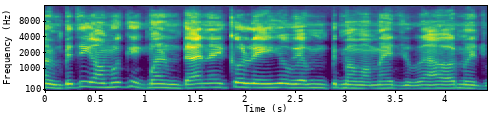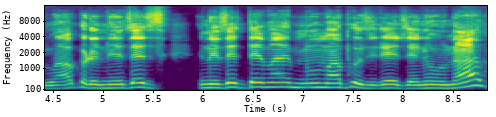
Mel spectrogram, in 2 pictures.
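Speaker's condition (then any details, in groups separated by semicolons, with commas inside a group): Cerebral palsy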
